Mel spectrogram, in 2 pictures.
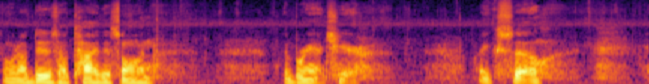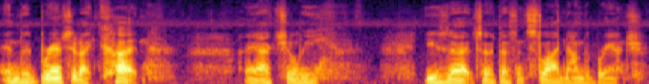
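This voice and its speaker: A man giving a casual, folksy step-by-step hunting demonstration outdoors while he works, with a tractor rumbling in the background. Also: slow pace, pauses often, a little mellow, no echo. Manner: folksy, talks while working with his hands. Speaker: hunting how-to presenter. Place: outdoors in the woods. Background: tractor rumbling nearby.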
